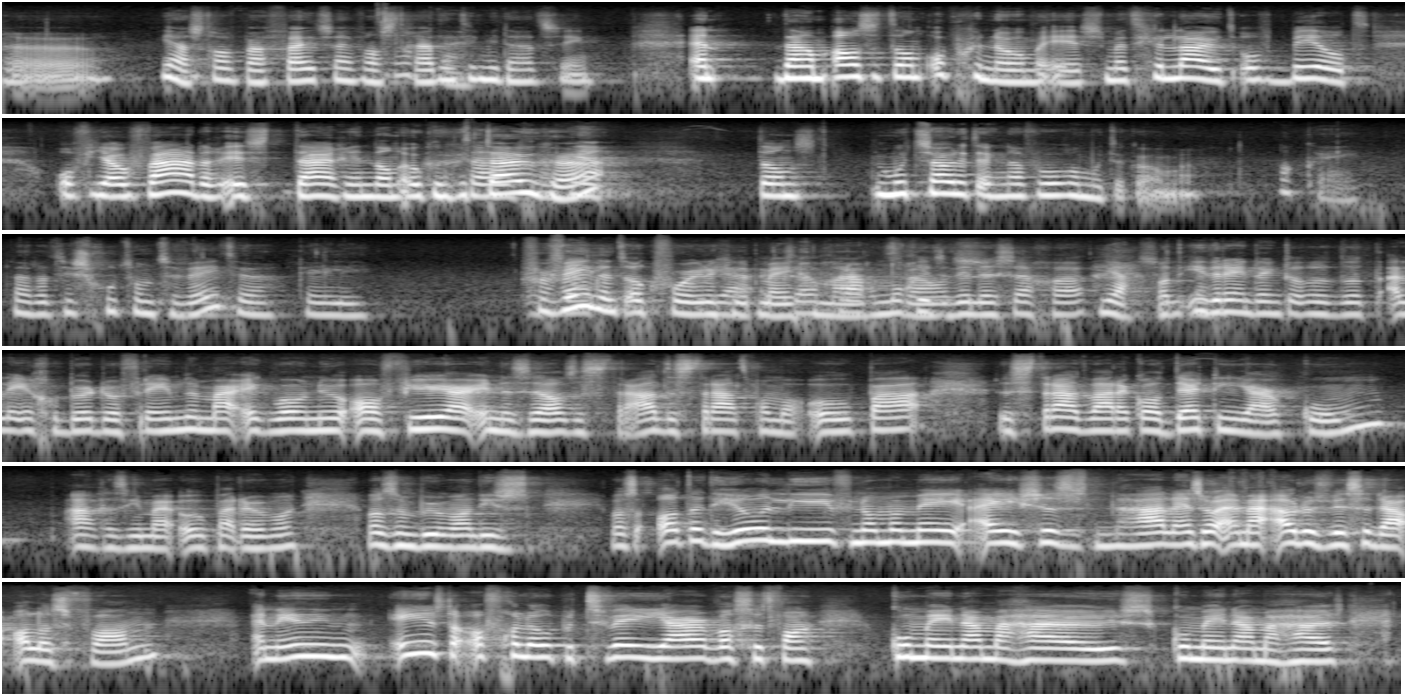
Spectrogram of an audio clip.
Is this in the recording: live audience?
yes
